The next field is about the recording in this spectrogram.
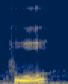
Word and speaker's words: kwo: So this is pronounced as kw, kw, kw. An example would be kwo.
